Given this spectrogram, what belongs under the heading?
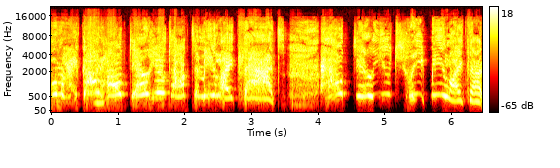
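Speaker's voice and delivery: acted, very high, shrieking, tearful, outraged screaming cry. Speaker acts out their own outburst in a professional office, retelling screaming and crying. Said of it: "And I fucking was screaming, crying".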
